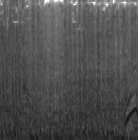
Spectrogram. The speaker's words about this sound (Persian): صدای شلیکه. تو هم میشنوی؟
